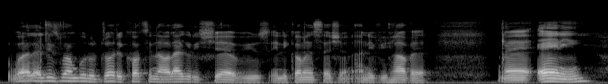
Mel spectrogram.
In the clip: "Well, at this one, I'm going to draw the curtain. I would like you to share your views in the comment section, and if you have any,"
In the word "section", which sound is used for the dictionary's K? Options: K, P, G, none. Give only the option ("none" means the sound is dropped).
none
